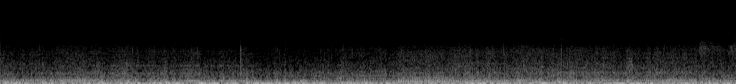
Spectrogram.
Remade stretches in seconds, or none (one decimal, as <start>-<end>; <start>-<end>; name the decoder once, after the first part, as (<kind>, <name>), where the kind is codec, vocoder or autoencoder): 5.8-7.4 (vocoder, BigVGAN v2)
